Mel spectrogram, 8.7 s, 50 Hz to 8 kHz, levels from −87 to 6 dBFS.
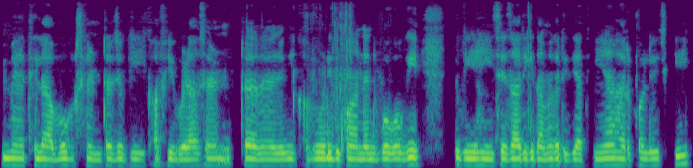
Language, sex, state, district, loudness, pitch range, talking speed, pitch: Hindi, male, Uttar Pradesh, Etah, -15 LUFS, 105-115 Hz, 180 wpm, 110 Hz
